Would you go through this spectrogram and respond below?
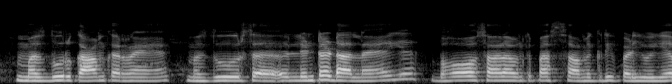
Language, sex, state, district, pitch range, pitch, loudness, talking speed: Hindi, male, Bihar, Begusarai, 170-185 Hz, 175 Hz, -18 LUFS, 170 wpm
